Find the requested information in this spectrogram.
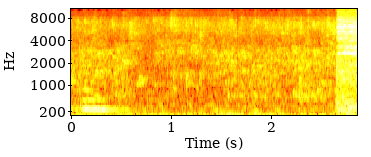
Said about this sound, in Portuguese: Tem água. Tá caindo água. Tá correndo água.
